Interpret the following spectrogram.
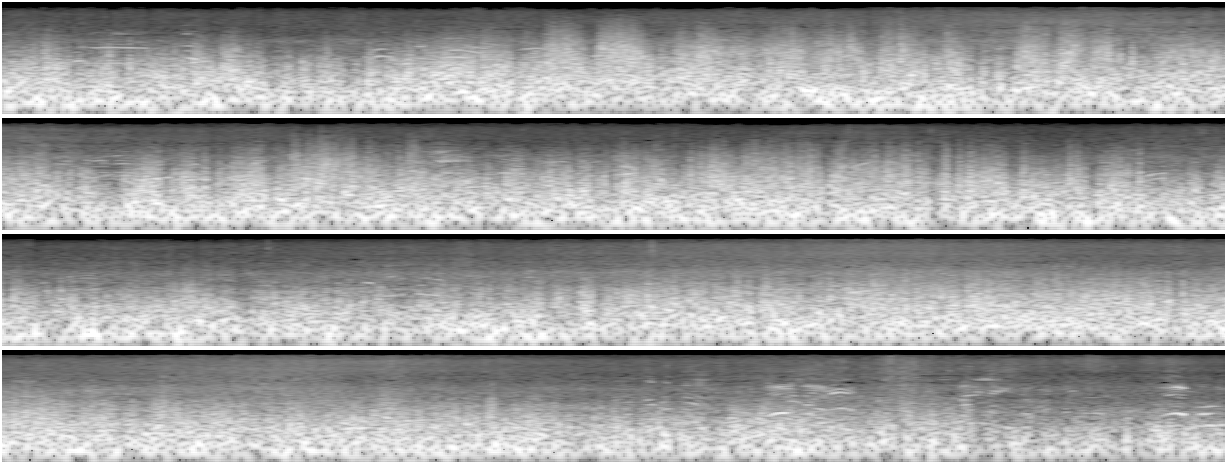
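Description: Sea surf breaking and washing through the shallows, with strong wind buffeting the microphone, a steady loud rush throughout.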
